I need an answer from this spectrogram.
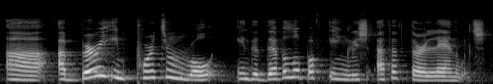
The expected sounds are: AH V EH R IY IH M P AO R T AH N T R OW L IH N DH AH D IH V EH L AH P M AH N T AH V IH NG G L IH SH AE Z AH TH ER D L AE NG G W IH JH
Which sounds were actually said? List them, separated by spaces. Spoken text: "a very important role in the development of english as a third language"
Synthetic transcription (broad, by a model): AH V EH R IY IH M P AO R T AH N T R OW L IH N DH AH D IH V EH L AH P AH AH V IH NG G L IH SH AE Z AH TH ER D L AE NG G W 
